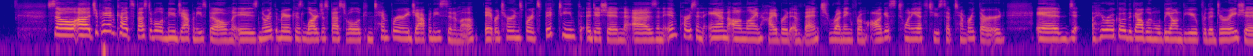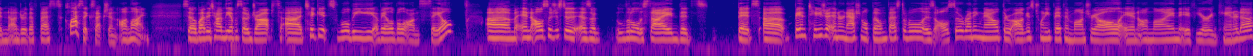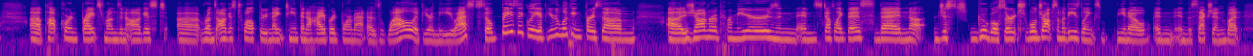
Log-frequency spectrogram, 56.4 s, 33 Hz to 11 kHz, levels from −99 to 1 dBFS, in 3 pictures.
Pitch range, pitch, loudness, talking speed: 180-225 Hz, 195 Hz, -33 LUFS, 165 wpm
